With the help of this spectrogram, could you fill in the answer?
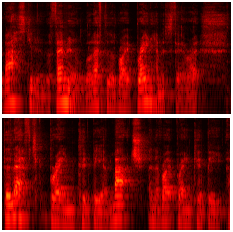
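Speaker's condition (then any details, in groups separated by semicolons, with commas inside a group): No condition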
